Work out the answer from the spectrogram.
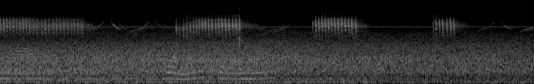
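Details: One of a pair of Eurasian wrens agitatedly gives harsh, dry rattling alarm churrs in short bursts about every second at an uninterested cat, Pearson Park Wildlife Garden, 12 March 2012; faint low murmuring behind.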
